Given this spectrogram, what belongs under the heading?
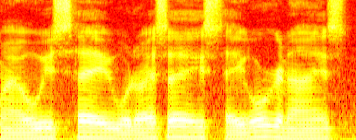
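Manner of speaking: ordinary delivery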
